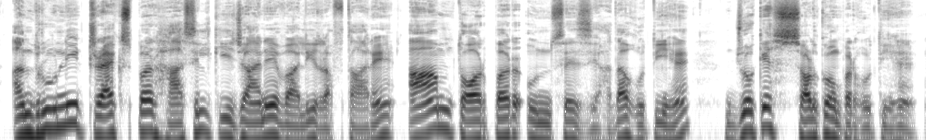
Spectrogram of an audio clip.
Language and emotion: Urdu, neutral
